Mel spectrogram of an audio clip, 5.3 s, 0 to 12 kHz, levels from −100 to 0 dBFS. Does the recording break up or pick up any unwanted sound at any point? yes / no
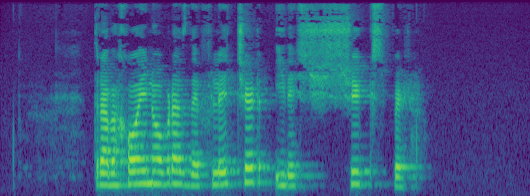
no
